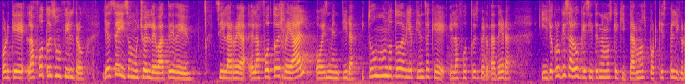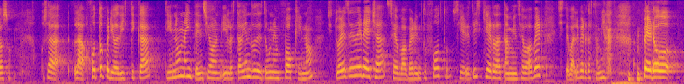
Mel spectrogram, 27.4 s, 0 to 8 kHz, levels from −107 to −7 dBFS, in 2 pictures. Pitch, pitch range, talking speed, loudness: 230 Hz, 210-260 Hz, 200 wpm, -27 LUFS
